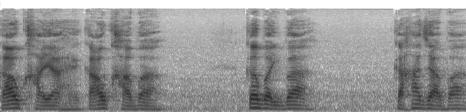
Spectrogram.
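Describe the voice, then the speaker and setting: A man is talking with ordinary pitch variation. Light background noise can be heard. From Awadh region, Uttar Pradesh (Faizabad/Ambedkar Nagar area); Uttar Pradesh, India. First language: Awadhi (speaking Hindi). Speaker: astrologer. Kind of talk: astrology tips to camera. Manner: casual, chatty. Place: studio. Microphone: lapel.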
